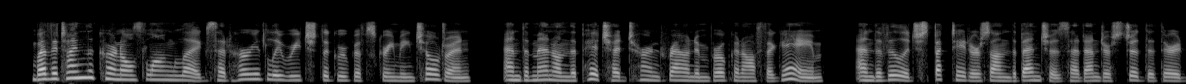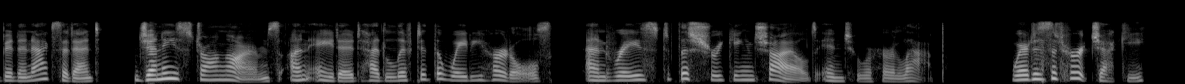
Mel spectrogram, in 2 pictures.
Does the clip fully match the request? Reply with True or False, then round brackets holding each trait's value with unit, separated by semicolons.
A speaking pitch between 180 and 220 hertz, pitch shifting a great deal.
False (190 Hz; 4.1 semitones)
